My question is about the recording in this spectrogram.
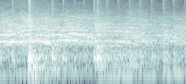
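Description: Large mixed chorus singing full-voiced together, with sharp hand claps on the beat, twice in two seconds.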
